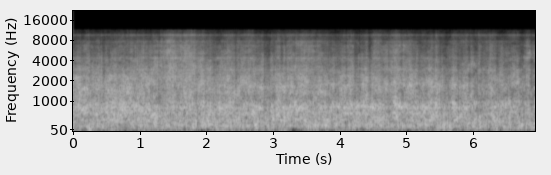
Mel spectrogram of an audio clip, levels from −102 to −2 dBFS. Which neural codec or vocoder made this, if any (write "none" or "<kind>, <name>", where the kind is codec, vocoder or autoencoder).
codec, HILCodec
